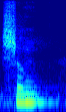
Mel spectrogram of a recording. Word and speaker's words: Xi: For example, S would be sha, and then with H would be sheng. So let's move on to the next one. It's XI. So normally XI is pronounced as she.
